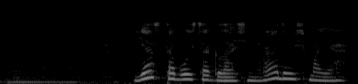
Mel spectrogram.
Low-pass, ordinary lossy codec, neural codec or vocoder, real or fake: 7.2 kHz; none; none; real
